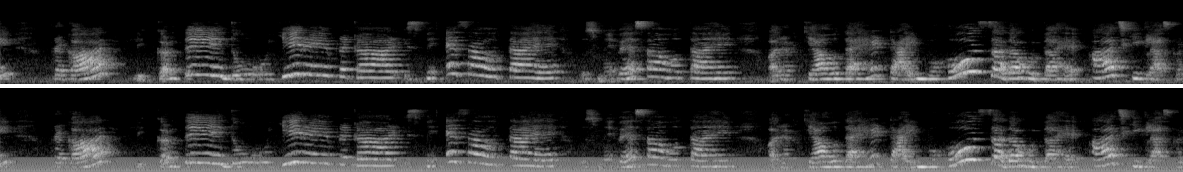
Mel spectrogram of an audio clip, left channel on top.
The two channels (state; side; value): noise; right; hum, 7 dB below the sound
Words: प्रकार लिख कर दे दो। ये रहे प्रकार, इसमें ऐसा होता है, उसमें वैसा होता है। और अब क्या होता है, टाइम बहुत ज्यादा होता है, आज की क्लास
